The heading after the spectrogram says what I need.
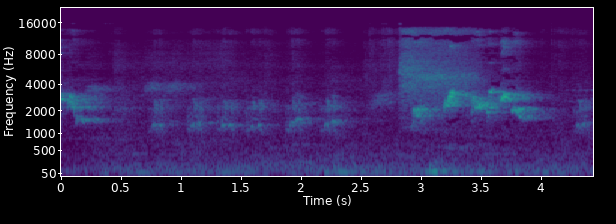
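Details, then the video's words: Red-whiskered bulbul in the covid season: a run of quiet, repeated whistled notes, then a louder, scratchy warbling burst with sharp high squeaks. "Chào mào hót mùa covi"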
